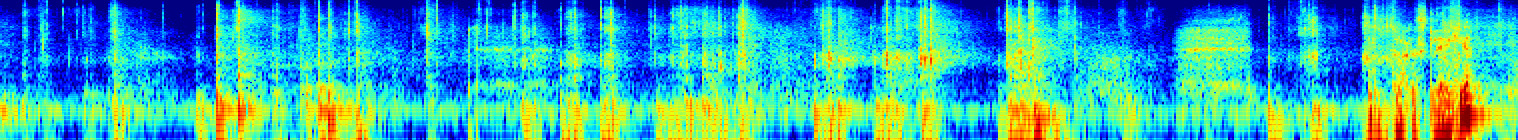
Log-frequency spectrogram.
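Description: Boning knife cutting and scraping along the bone of a yearling red deer shoulder as the meat is worked free, with irregular clicks and knocks.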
